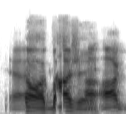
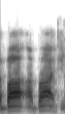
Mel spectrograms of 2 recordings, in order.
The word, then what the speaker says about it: Agbaji: Agbaji. – Agbaji. Yeah, Agbaji.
